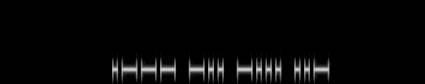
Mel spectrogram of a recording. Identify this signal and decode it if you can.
Morse code, heard as a keyed tone, about 25 wpm, 700 Hz. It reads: JDBU
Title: Four Challenging Letter-Number Combinations 25wpm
